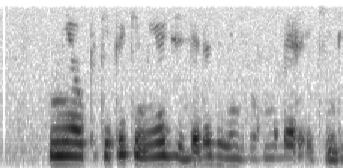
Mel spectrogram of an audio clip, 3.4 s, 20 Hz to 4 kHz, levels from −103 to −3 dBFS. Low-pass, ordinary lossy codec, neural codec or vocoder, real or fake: 3.6 kHz; none; none; real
